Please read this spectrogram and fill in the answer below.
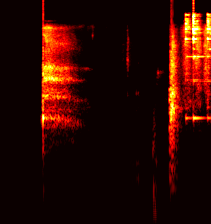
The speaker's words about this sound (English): Is that the Boris bell? Oh my God, it's still going.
